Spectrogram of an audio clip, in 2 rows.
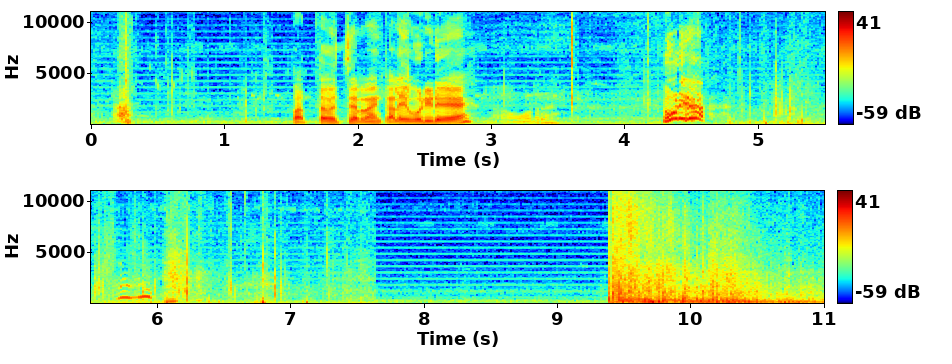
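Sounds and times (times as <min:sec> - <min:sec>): firecracker blast: 0:09.4 - 0:11.0.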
